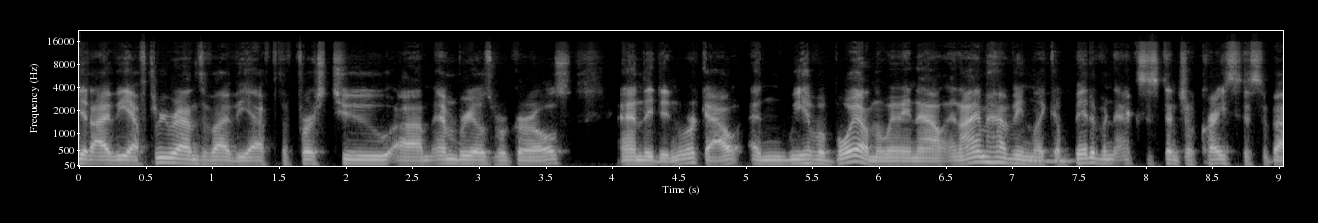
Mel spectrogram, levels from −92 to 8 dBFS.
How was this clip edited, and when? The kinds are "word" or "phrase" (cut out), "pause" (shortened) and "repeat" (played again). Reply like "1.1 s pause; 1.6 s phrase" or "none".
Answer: none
